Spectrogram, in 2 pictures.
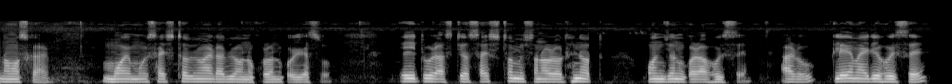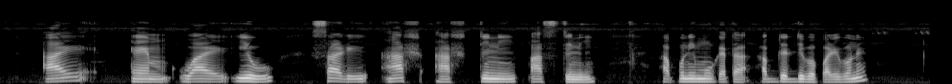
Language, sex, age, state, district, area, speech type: Assamese, male, 30-45, Assam, Dhemaji, rural, read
